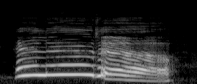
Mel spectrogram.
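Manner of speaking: put-on very high-pitched, loud, swooping fancy accent. Copying the accent of a fancy lady from a game: Mrs Pearmont accent. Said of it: "she had this amazing accent that I loved taking, like, like, copying".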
